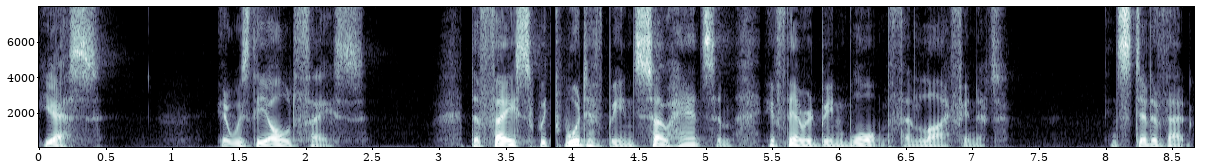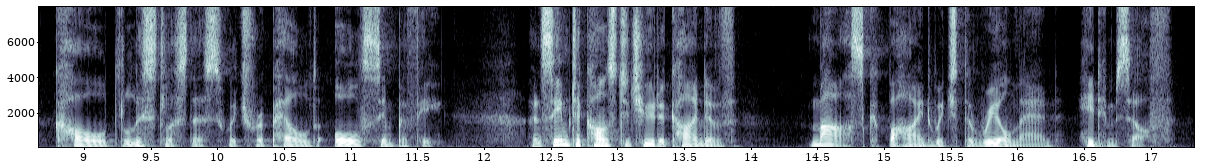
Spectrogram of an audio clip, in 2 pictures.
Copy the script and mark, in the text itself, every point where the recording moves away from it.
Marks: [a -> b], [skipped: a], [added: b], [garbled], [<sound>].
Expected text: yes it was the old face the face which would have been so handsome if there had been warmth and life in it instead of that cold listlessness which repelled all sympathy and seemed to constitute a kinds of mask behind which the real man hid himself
yes it was the old face the face which [dropout] would have been so handsome if there had been warmth and life in it instead of that cold listlessness which repelled all sympathy and seemed to constitute a [kinds -> kind] of mask behind which the real man hid himself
